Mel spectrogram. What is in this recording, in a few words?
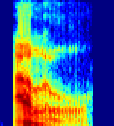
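"allele", British English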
